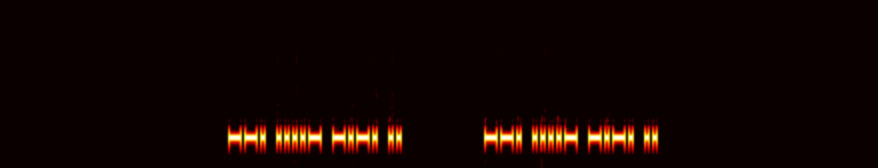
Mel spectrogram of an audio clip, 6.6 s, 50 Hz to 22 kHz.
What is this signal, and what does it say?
Morse code, heard as a keyed tone, about 40 wpm, 700 Hz. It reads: G4CI G4CI
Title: DXCC-100 Call Signs - 4 Characters - Repeated 2x - 40wpm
